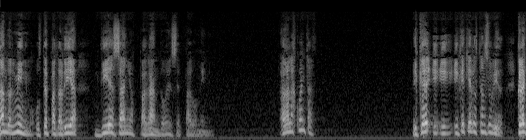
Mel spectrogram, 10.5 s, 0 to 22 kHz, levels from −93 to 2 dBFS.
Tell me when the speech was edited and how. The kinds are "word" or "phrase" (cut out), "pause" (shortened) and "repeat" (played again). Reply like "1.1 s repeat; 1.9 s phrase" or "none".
none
